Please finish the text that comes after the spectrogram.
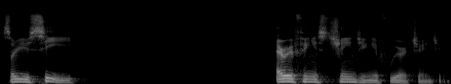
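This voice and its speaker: A man with a German accent, a native German speaker, earnestly teaching about consciousness over slides and often pausing to correct his words. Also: lowish voice, lively intonation. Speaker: consciousness mentor.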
